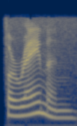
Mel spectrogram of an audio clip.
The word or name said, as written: foramen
